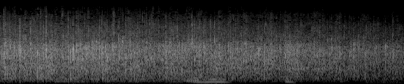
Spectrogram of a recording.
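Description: Steady audience applause, a dense wash of many hands clapping at an even loudness throughout, with no voices standing out above it.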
